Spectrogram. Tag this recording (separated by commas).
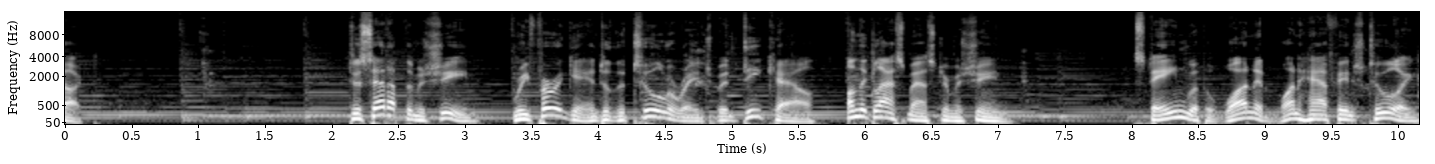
Speech, Music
